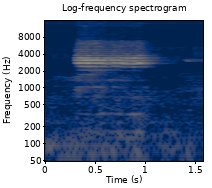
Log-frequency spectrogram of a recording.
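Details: Simulated tinnitus: a sudden, piercing, high-pitched ring like a struck metal plate whose ringing lingers, illustrating sharp, loud ringing in the ears.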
